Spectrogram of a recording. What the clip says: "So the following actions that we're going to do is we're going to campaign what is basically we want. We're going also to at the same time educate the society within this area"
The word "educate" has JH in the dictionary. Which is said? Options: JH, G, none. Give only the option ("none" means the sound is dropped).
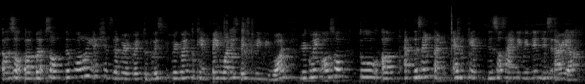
none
